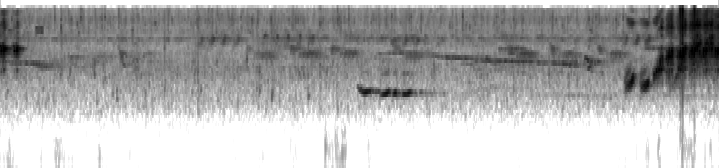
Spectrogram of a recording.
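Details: White-browed scimitar babbler in forest giving a short burst of hollow, whistled notes near the middle, with thin high chirps from other birds before it and a busy twittering at the end over steady forest hiss.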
